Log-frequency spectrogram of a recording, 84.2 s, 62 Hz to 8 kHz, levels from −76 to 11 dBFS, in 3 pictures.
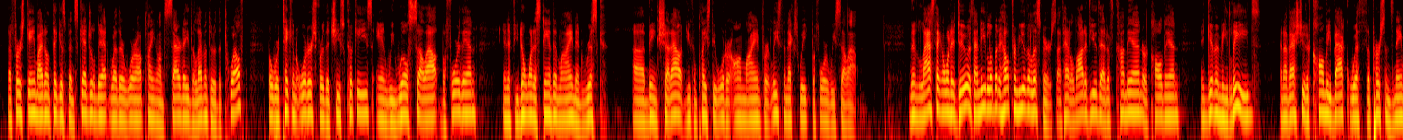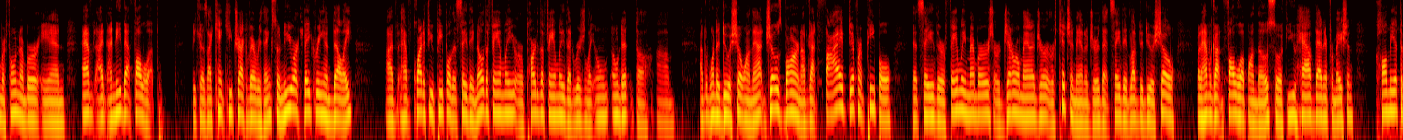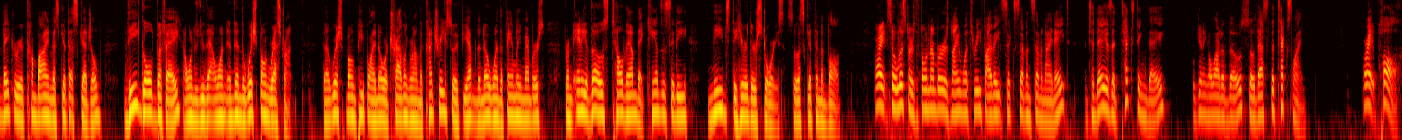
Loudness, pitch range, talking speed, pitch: -23 LUFS, 125-155 Hz, 220 wpm, 140 Hz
